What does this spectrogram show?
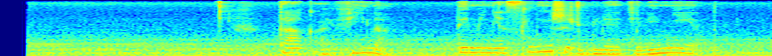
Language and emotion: Russian, angry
